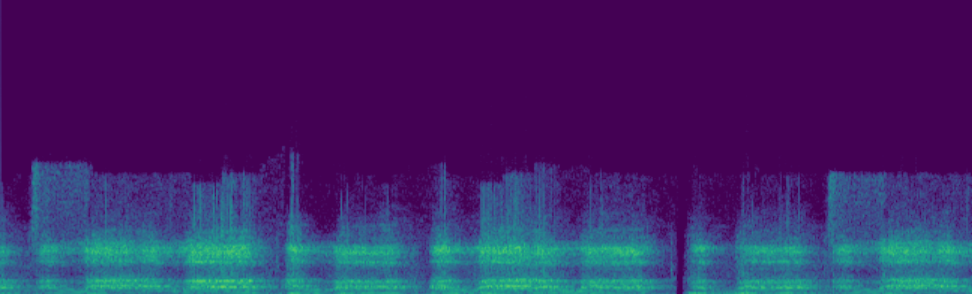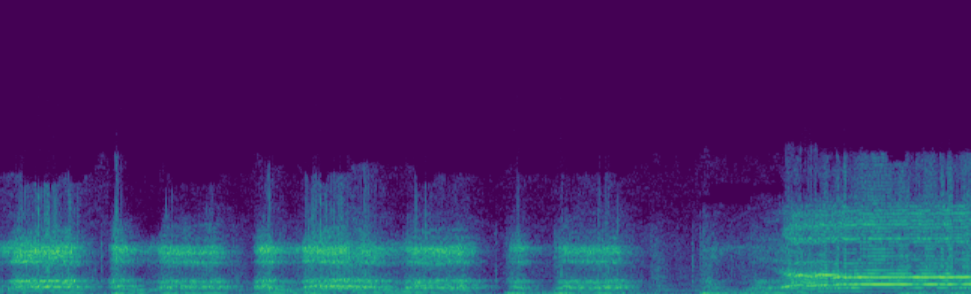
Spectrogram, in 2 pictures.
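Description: Male voices chanting an Egyptian Islamic devotional hymn (ibtihal) in Arabic, in long melodic phrases whose melody repeats about seven seconds later. Near the end, instruments with steady held notes come in.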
